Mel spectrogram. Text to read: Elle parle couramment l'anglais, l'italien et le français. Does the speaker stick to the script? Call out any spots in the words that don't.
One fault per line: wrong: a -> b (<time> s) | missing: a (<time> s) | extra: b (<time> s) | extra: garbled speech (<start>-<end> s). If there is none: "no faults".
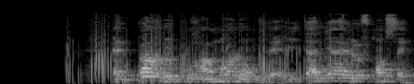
no faults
